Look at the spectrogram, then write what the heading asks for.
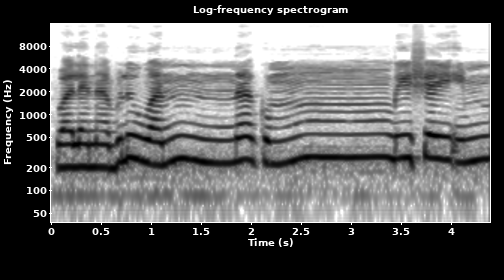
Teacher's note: எஹுஃபாவே சபவி சட்டத்தை ஃபாலோ பண்ணணும். அதாவது மீமே சாக்கினா மூக்கால மறைச்சி குன்னா செஞ்சு ஓதணும். வலனப்லுவன்னகும் பிஷைஇம் வன்னக்கும் அப்படின்னு சொல்லிட்டு இந்த இடத்துல மீமே சாக்கினா நம்ம குன்னா செய்யணும்.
